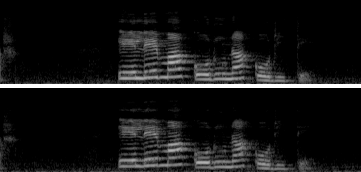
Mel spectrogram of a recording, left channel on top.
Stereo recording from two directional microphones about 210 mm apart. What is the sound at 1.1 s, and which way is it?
A woman's voice, 55° left (ahead or behind).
